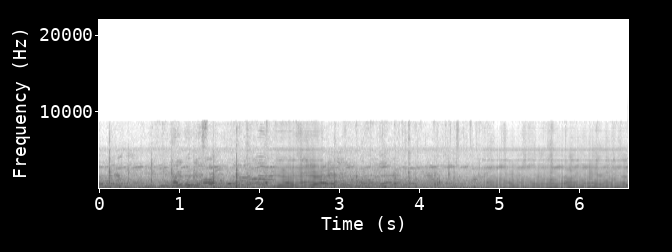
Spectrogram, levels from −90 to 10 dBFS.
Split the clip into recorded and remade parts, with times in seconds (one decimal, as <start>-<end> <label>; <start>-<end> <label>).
0.0-2.2 recorded; 2.2-2.8 remade; 2.8-4.8 recorded; 4.8-6.6 remade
